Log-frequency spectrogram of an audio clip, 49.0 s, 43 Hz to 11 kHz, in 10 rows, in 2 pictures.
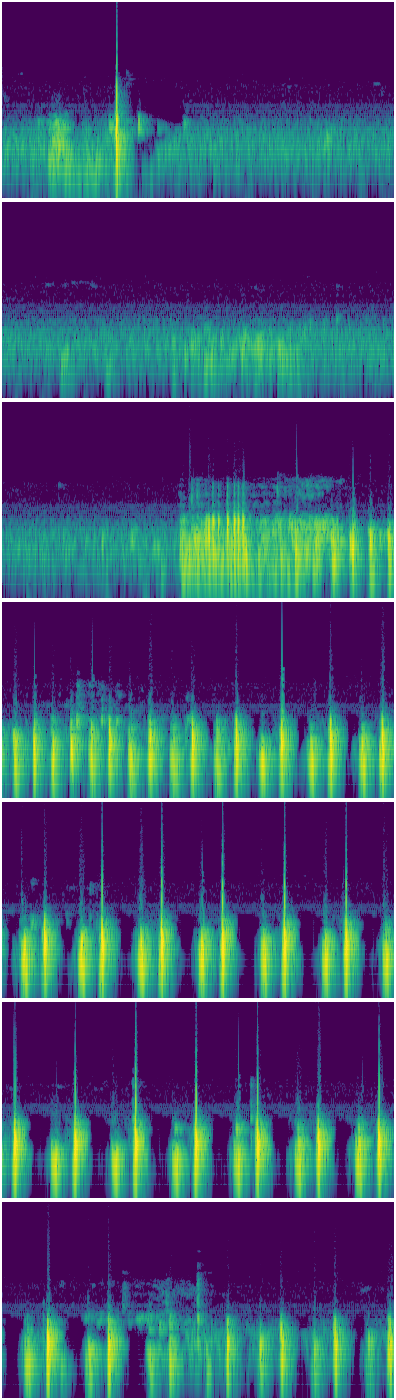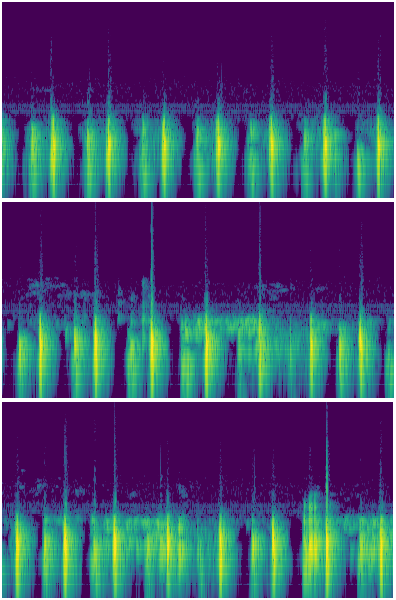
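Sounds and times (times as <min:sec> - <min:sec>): heartbeat thumps: 0:00.6 - 0:01.7, 0:12.0 - 0:48.9.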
